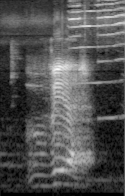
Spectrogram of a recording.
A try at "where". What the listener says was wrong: वियर नहीं है, वेयर। आधा व है र, वेयर बोलो, वेयर।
